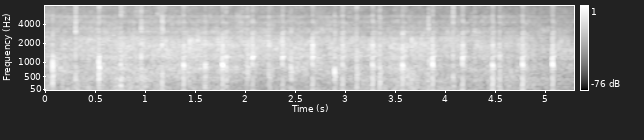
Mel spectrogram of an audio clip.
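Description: A group of people at a church service applauding steadily to congratulate senior members, with dense overlapping claps and a few sharper individual claps standing out throughout, fairly soft overall and with no voices.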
